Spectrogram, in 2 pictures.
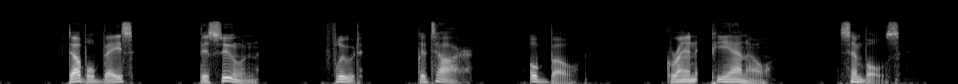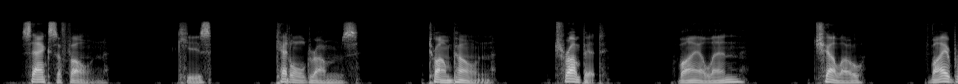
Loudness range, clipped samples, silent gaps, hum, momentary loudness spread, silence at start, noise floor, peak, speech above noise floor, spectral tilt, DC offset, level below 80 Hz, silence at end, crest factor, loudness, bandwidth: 4 LU; under 0.1%; none; none; 17 LU; 0.7 s; -73 dBFS; -2 dBFS; 53 dB; -4.5 dB/octave; under 0.1%; -40 dBFS; 0 s; 22 dB; -22 LUFS; 8 kHz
